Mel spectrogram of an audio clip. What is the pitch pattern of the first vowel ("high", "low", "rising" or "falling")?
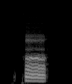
low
